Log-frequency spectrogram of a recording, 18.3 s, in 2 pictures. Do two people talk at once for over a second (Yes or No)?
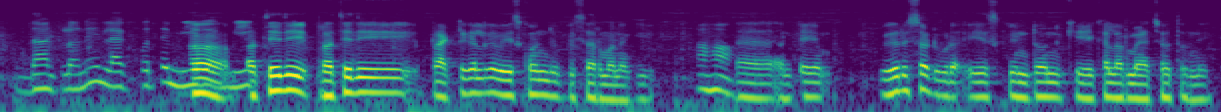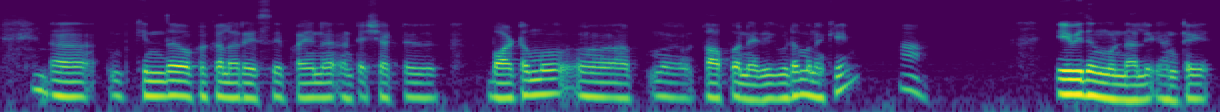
No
